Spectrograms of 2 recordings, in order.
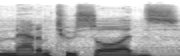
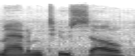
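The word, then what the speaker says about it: Madame Tussauds: And when you go to the wax museum, you're going to madam sods and instead of madam touso because I know the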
